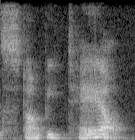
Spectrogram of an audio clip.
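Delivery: ordinary delivery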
